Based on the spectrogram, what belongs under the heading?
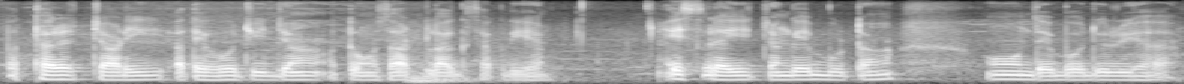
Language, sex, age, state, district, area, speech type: Punjabi, male, 18-30, Punjab, Hoshiarpur, rural, spontaneous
